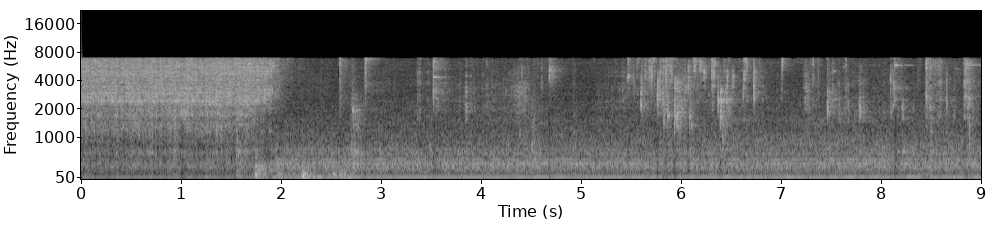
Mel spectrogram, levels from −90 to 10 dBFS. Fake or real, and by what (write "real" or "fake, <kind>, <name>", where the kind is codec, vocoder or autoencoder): real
